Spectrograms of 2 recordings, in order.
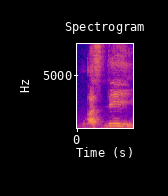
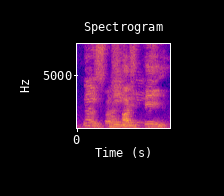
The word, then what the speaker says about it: अस्ति: देखिए आपने कहा अस्ति इसका उच्चारण करें मेरे साथ अस्थ बोले अस् अस्थ अस्थ सिंपल हिंदी में इसका अर्थ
